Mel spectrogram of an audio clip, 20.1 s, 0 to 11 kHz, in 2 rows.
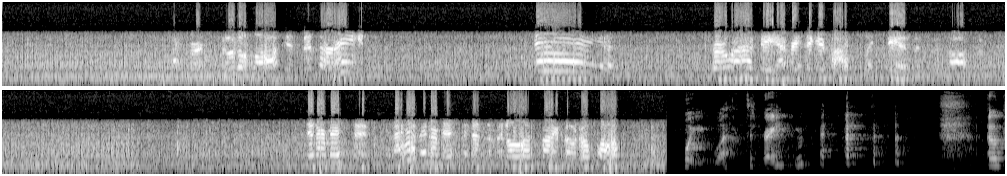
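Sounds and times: motorcycle engine drone: 0.0s - 16.7s
wind rush on microphone: 0.0s - 16.7s.

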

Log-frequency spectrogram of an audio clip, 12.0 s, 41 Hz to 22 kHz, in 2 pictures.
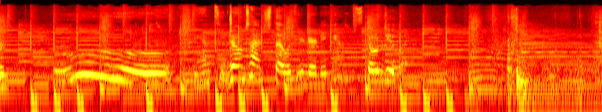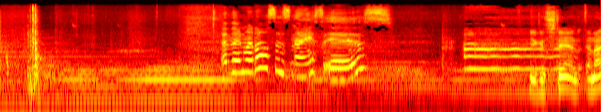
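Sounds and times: background music with held notes: 0.0s - 12.0s.

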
